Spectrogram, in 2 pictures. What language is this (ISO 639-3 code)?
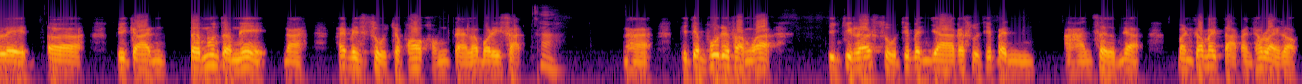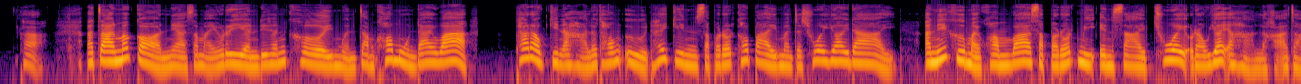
tha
